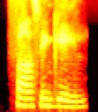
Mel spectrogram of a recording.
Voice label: "farthingale", Indian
